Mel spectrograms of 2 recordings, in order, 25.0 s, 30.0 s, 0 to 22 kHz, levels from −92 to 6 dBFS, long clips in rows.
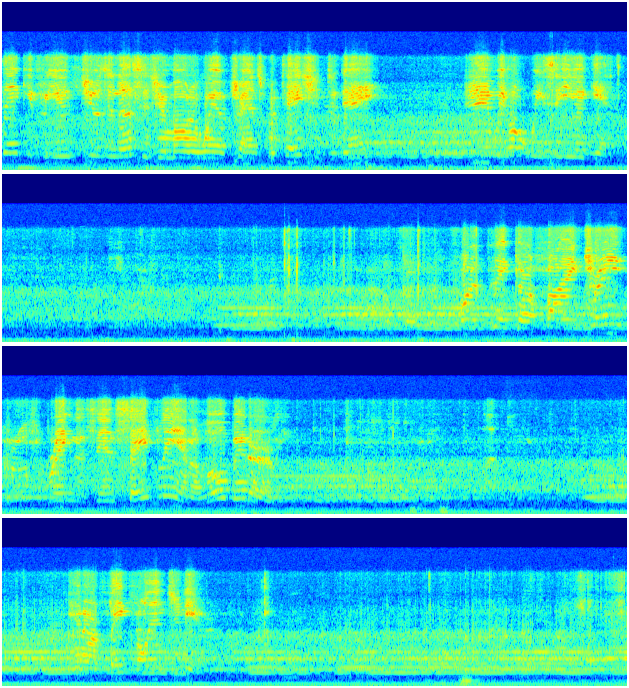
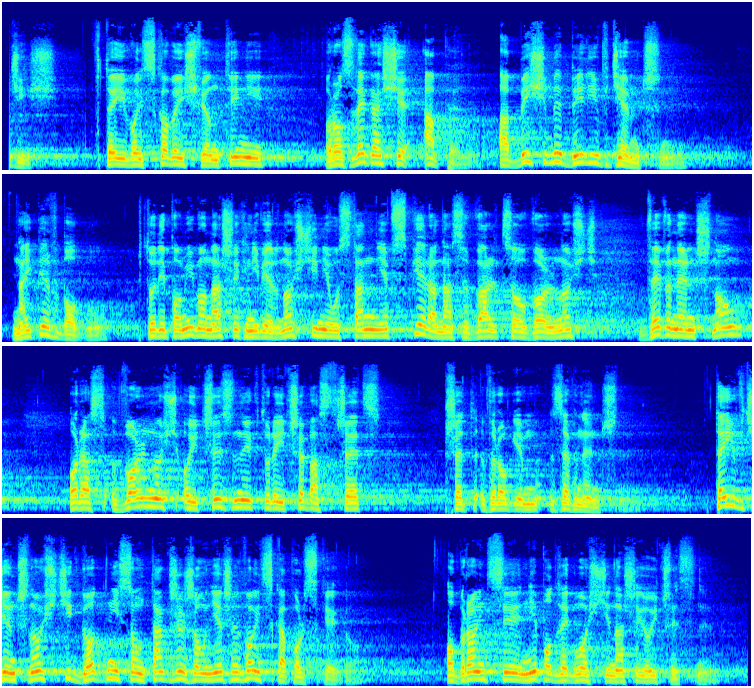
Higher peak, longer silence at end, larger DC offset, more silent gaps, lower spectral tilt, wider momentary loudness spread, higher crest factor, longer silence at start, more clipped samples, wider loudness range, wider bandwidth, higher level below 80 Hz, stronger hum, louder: first, -2 dBFS vs -8 dBFS; about the same, 0 s vs 0.05 s; first, 0.2% vs under 0.1%; neither; second, 0.5 dB/octave vs -5 dB/octave; first, 20 LU vs 15 LU; about the same, 22 dB vs 18 dB; about the same, 0 s vs 0.05 s; neither; first, 14 LU vs 4 LU; second, 11 kHz vs 14.5 kHz; first, -52 dBFS vs -70 dBFS; neither; first, -20 LUFS vs -26 LUFS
